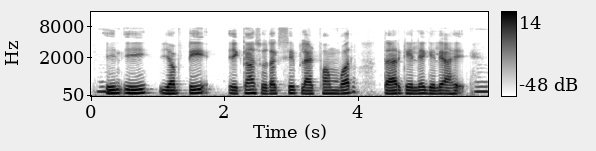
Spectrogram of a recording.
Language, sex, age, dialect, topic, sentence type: Marathi, male, 18-24, Varhadi, banking, statement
